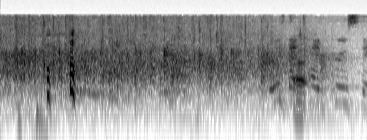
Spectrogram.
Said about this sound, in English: You can clap.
